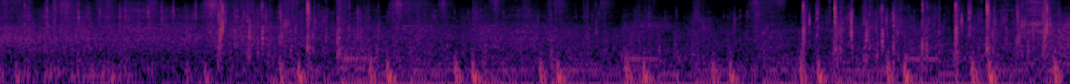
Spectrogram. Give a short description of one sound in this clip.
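Footsteps rustle through tall grass at a steady pace.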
